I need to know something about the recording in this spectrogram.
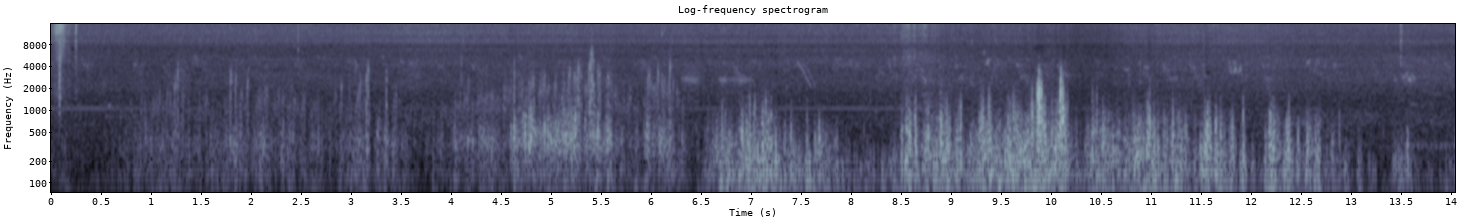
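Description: Wind buffeting a phone's microphone outdoors, a low crackling rumble that comes in gusts, loudest in the second half.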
